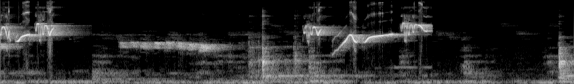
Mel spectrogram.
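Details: Long, lively song of a Yellow-fronted canary used to tutor other songbirds: high whistled slurs and upward sweeps broken by a flat buzzy trill, with a faint low hum behind.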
